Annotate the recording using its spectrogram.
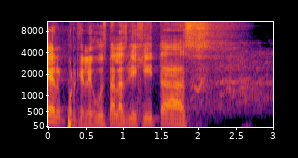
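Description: A man speaks loudly into a microphone, with animation.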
